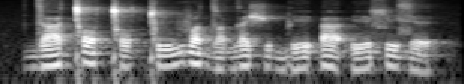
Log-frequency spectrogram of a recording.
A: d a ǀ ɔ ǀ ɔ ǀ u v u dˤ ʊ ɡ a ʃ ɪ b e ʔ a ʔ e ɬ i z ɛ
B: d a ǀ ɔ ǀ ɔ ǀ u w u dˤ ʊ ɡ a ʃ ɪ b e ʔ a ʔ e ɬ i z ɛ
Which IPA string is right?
A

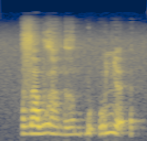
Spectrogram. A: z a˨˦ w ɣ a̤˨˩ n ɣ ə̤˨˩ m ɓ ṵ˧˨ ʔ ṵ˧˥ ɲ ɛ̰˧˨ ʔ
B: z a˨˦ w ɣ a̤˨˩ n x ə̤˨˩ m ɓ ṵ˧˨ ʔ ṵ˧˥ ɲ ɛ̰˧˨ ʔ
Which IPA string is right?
A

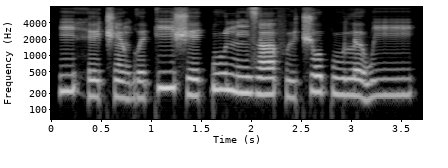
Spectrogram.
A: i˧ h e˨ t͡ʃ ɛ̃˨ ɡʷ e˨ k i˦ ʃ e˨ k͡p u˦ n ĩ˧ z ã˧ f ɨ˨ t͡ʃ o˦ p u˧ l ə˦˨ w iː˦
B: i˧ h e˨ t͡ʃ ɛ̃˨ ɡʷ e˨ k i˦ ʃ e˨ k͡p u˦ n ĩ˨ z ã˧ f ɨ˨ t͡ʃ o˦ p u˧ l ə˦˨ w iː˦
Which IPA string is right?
A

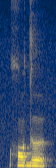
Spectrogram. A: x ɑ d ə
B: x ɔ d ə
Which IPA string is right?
B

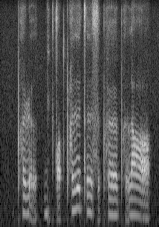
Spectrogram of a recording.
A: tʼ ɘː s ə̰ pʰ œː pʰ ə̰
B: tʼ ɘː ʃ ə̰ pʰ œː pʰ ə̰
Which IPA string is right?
A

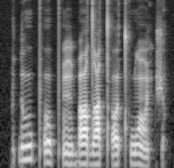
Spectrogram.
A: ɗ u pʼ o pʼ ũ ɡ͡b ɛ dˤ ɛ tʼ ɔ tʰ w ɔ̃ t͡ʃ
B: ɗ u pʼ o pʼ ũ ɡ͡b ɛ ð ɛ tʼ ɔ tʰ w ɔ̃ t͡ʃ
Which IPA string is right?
A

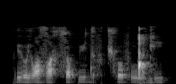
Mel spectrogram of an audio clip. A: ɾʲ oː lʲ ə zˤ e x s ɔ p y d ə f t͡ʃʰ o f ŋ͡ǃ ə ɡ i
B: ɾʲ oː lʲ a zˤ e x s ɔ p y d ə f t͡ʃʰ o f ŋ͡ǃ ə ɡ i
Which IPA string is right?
B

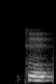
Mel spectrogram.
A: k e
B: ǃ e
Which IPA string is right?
A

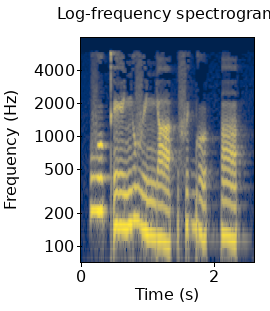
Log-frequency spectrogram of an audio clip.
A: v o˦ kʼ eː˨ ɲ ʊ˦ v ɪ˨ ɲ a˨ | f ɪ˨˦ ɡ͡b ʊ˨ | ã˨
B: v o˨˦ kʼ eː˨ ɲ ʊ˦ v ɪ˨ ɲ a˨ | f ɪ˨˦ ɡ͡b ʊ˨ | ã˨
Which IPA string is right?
A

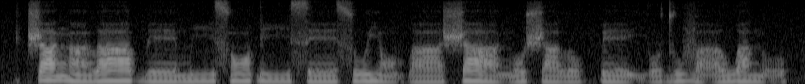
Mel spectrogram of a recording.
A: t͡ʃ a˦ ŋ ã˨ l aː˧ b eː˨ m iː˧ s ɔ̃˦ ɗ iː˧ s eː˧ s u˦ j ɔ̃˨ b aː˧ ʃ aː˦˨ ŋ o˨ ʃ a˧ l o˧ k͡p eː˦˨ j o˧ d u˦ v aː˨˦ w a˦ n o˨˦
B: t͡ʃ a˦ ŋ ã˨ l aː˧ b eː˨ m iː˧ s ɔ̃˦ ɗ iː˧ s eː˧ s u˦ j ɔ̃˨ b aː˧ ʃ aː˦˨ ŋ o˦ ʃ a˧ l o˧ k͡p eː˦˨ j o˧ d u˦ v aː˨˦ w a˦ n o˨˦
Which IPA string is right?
B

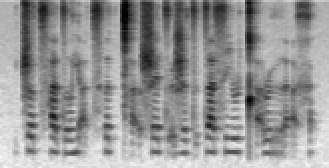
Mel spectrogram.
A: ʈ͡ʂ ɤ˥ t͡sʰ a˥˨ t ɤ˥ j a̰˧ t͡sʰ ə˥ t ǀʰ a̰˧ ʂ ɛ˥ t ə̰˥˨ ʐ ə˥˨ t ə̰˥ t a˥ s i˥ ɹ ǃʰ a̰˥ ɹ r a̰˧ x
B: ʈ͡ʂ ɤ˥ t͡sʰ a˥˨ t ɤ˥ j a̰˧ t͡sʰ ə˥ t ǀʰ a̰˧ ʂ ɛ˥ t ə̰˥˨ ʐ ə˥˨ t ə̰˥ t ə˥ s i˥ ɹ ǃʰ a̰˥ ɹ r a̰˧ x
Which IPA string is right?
A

